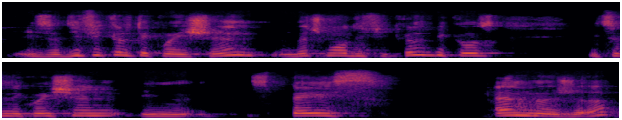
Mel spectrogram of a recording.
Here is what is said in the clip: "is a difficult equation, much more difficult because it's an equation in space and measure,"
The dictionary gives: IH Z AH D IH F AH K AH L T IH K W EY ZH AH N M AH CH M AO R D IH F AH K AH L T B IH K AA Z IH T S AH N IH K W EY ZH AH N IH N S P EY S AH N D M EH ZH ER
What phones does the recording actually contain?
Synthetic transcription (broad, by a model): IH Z AH D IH F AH K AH L T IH K W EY SH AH N M AH CH M AO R D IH F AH K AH L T B IH K AA Z IH T S AH N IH K W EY SH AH N IH N S P EY S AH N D M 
